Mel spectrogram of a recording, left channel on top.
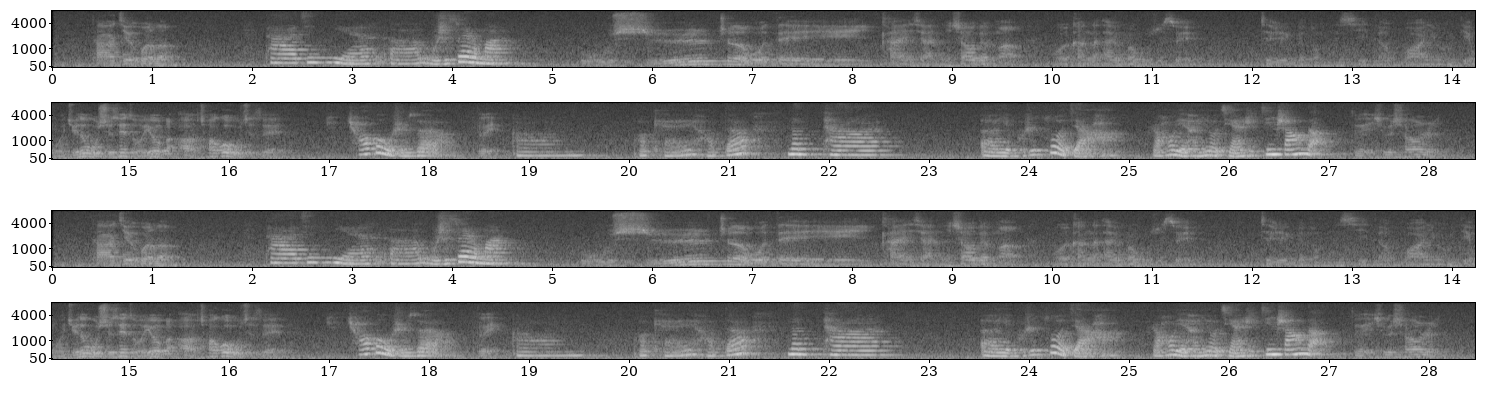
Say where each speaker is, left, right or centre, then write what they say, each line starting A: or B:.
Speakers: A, on the left; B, on the left.
A: 他结婚了。
B: 他今年呃五十岁了吗？
A: 五十，这我得看一下，您稍等啊，我看看他有没有五十岁。这个东西的话，有一点，我觉得五十岁左右吧，哦，超过五十岁了。
B: 超过五十岁了。
A: 对，
B: 嗯，OK，好的。那他呃也不是作家哈，然后也很有钱，
A: 嗯哼，
B: 是经商的，
A: 对，是个商人。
